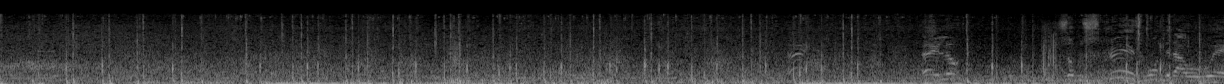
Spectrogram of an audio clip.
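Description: A horse gallops, its hooves thudding quickly and steadily.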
